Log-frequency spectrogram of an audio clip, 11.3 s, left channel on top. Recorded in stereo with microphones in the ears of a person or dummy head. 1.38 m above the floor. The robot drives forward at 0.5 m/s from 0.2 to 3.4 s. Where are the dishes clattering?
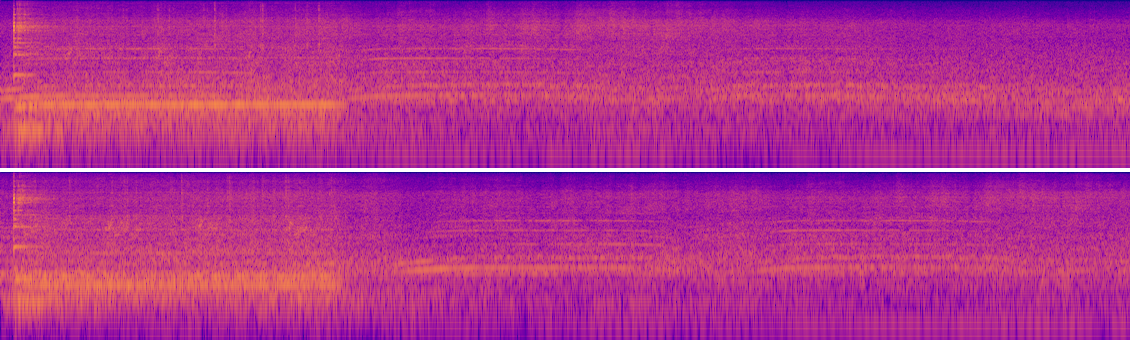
15° right (ahead or behind), 2 m.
